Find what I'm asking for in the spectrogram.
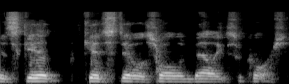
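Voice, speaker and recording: Somewhat breathy, a man speaks with a Southern US accent at a fairly slow pace. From US South, Georgia. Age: 70s. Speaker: retired humanitarian volunteer. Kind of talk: personal reflective monologue. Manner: halting, with fillers.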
